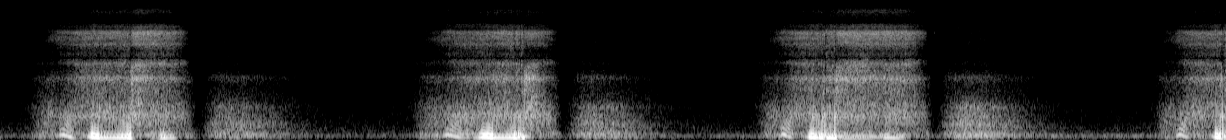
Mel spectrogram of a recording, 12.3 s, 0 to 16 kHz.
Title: Snoring Audio Clip 5 minutes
